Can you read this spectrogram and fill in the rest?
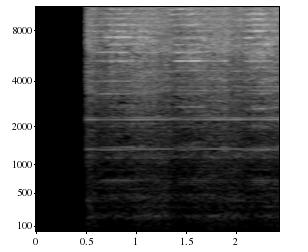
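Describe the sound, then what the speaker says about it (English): Harsh, steady metal-cutting noise starts abruptly and continues without pause, a close, gritty rasp of a saw cutting pieces of iron during construction of a metal bridge sculpture. "This is the sawing out of these pieces of iron"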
